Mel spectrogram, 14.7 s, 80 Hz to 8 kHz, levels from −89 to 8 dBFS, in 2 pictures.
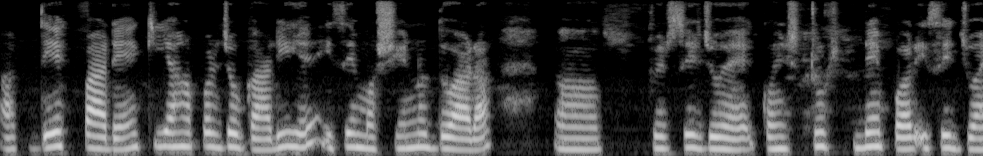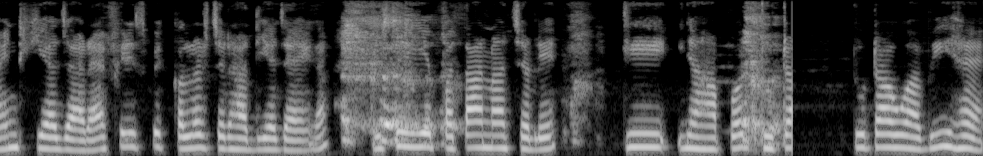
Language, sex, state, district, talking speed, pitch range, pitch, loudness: Hindi, female, Bihar, Darbhanga, 185 wpm, 215-255 Hz, 235 Hz, -16 LUFS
